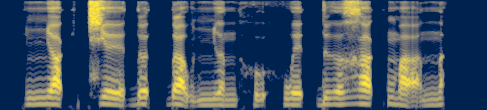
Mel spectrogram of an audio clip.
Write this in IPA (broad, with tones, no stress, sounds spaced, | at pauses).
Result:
ɲ a˨˩ k̚ t͡ɕ e˧˩ ɗ ə˨˩ t̚ ɗ a̰˧˨ w ɲ ə˨˩ n h ṵ˧˨ h w e˨˩ t̚ ɗ ɨ˨˦ ə̯ ɣ a˦˥ k̚ m a̰˧˥ n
